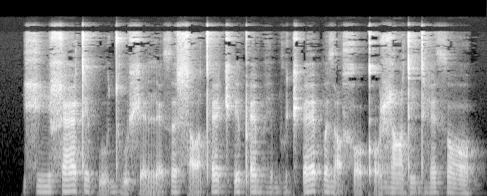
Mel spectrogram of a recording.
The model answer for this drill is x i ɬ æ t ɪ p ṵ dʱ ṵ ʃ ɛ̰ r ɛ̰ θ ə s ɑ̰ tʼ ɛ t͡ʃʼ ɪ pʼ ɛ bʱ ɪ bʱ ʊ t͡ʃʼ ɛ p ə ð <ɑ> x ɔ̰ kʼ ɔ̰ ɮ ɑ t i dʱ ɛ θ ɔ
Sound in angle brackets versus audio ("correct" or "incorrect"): incorrect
